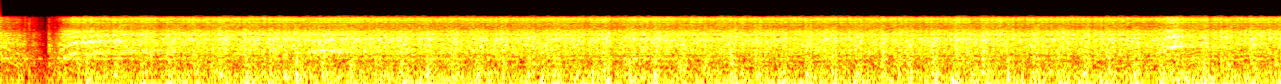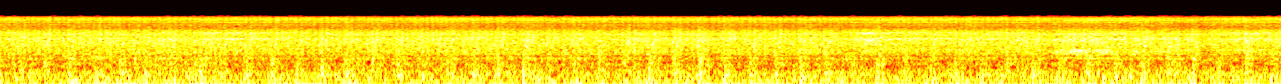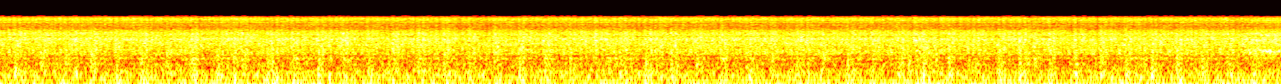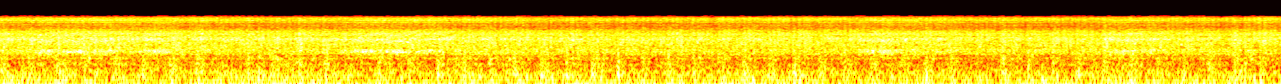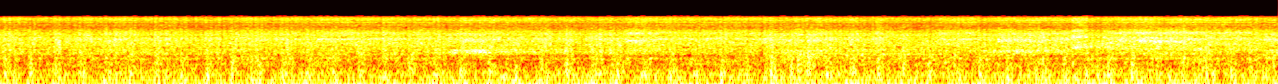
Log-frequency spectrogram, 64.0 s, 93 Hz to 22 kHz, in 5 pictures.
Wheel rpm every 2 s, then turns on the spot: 150, 230, 230, 230, 240, 240, 240, 230, 230, 230, 230, 230, 230, 230, 230, 240, 230, 230, 230, 220, 230, 230, 240, 230, 230, 230, 230, 230, 230, 230, 230, 230.
none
